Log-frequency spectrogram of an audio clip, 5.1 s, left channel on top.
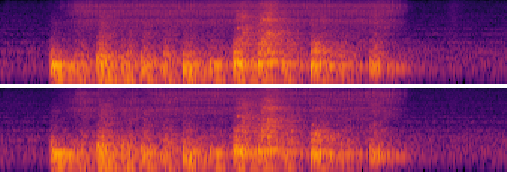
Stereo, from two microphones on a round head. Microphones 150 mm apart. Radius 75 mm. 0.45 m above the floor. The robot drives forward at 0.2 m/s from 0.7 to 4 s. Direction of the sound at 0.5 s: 65° left (ahead or behind).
